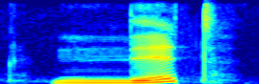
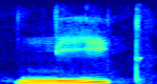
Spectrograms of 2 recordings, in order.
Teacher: knit is a little bit lower knit then neat which is higher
